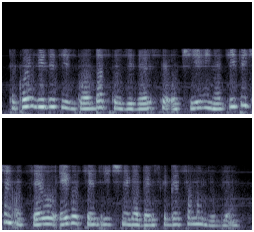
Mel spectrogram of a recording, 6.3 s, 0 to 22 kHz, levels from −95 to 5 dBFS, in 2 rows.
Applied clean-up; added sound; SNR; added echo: neural separator model SepFormer DNS4.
